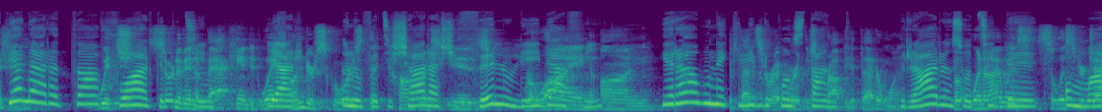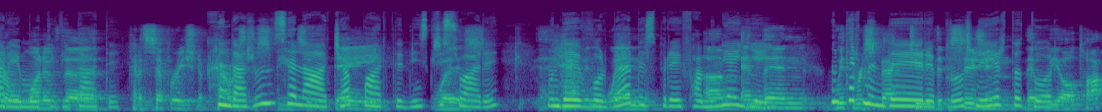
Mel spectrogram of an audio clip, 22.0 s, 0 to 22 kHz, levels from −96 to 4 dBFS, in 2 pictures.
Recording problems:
voice in the background; loud; throughout; 6 dB below the speech

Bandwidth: 14.5 kHz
